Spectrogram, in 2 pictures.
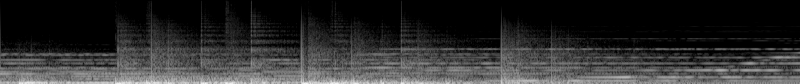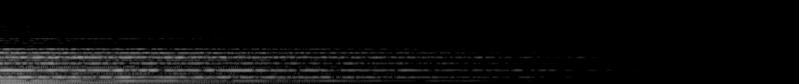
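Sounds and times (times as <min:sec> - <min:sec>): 
sine tones: 0:00.0 - 0:10.8.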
